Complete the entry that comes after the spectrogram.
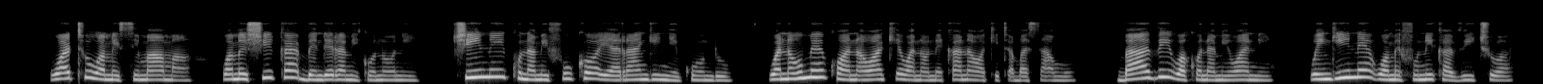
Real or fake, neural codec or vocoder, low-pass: fake; codec, 16 kHz, 2 kbps, FunCodec, trained on LibriTTS, 25 frames a second; 7.2 kHz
